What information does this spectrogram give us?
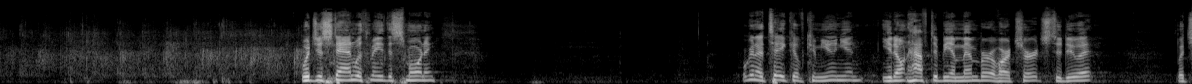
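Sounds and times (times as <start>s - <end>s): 
audience applause: 0.0s - 3.9s
speech: 3.0s - 4.6s, 7.5s - 11.0s.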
